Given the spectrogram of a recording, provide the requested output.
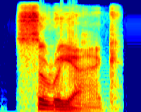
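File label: "Syriac", British English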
